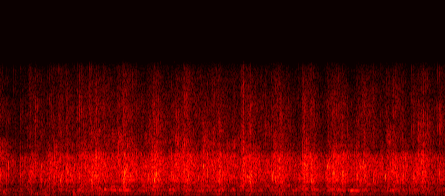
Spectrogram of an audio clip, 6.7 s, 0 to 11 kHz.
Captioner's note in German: Beifall bei der CDU und dem BÜNDNIS 90/DIE GRÜNEN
